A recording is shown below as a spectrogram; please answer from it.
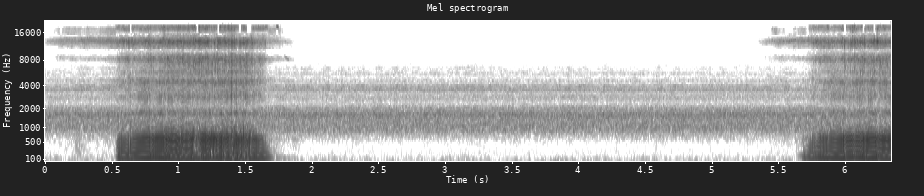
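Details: A dozing pug gives a loud, rasping snore of about a second, then silence for four seconds before the next rumbling snore begins.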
